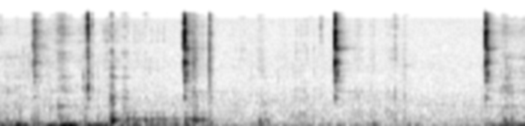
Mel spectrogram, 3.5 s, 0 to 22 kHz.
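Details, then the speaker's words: QuantAsylum QA403 audio analyzer measuring a power amplifier with attenuation set too low (12 dB): sharp, dry input relay clicks, scattered then about one per second, as the input is overloaded; going back to 18 dB attenuation fixes it. "you can hear the clicking sound that's the QA 403 it's also showing this is overloaded here and so you can just back it down to 18 and that seems to work rather good"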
